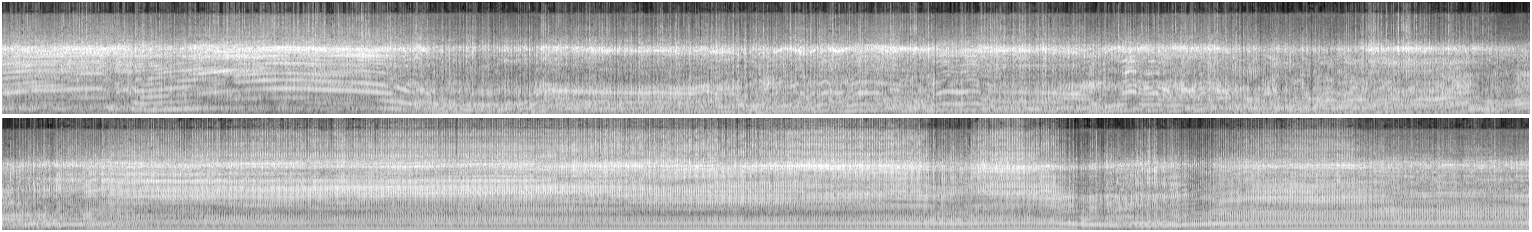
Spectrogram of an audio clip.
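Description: A four-cylinder motorcycle engine revving up and down again and again as the bike spins circles on grass. About halfway through, the sound changes to a V-twin cruiser engine held at steady high revs, with one brief dip in revs near the end.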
